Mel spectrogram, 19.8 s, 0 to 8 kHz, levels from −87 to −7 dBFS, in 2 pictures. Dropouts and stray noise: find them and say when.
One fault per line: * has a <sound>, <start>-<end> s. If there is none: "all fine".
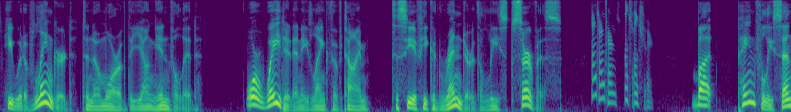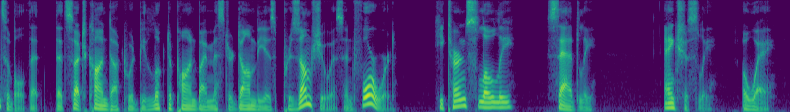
* has a chirp, 7.4-8.2 s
